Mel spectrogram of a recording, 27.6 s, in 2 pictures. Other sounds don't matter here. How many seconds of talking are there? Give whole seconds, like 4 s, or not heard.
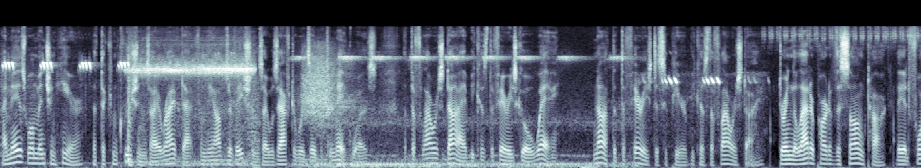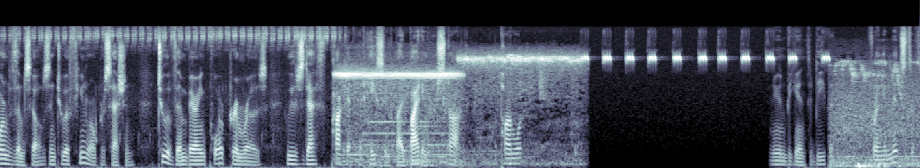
24 s.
